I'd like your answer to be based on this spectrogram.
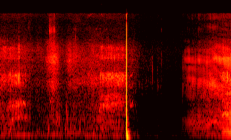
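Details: Infant snoring: soft, low rattling snores from a baby in deep sleep after a massage at bath time; the baby has an anomaly with a stoma bag. Ordinary noisy breathing of sound sleep.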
